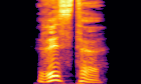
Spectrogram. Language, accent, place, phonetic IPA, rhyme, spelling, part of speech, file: German, Germany, Berlin, [ˈʁɪstə], -ɪstə, Riste, noun, De-Riste.ogg
- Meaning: 1. nominative/accusative/genitive plural of Rist 2. dative of Rist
